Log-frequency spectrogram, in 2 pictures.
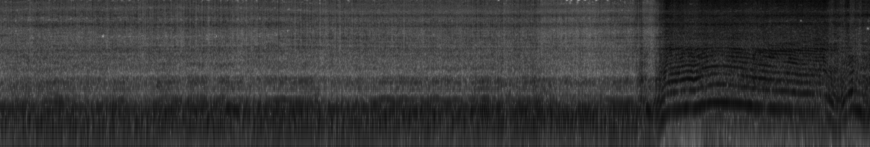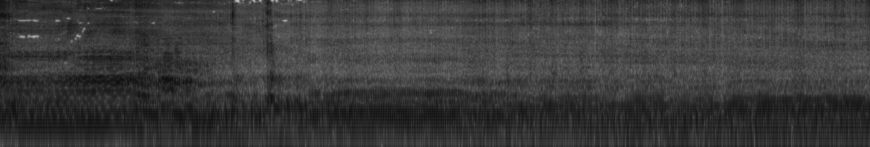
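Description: Suzuki Katana drag bike's inline-four engine running at low revs, then revved hard in a burnout about eleven seconds in, with the rear tyre spinning. The pitch climbs and falls over a few seconds, then holds steady and high for a couple of seconds before dropping back. A shorter rev comes a few seconds later, then it settles back to low revs.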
